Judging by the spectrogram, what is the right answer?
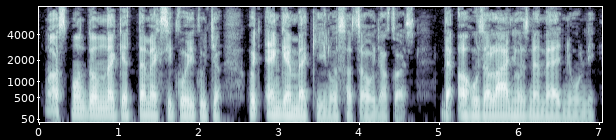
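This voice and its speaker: A man's voice: fairly low pitch, steady tone, mellow, no room sound, studio quality, close to an everyday voice. A man voicing a brave young captive who speaks defiantly through clenched teeth. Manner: defiant, hissed.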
